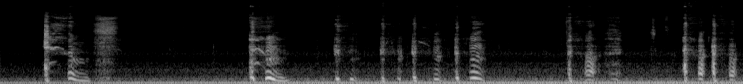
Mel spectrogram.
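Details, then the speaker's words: Adult with asthma, no lung infection, airways inflamed after an attack the day before, breathing deeply and coughing close to the microphone in a car: short dry coughs and forced breaths with squeaky musical whistles of asthmatic wheeze. "you will hear the the dry wheezing that I do have today"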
